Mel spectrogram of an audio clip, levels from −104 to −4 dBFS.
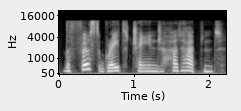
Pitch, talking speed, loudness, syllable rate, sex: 205 Hz, 160 wpm, -19 LUFS, 4.4 syllables/s, female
